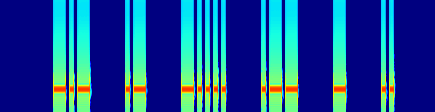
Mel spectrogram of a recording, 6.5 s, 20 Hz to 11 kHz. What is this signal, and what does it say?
Morse code, heard as a keyed tone, about 20 wpm, spaced as for 11 wpm, 700 Hz. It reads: KA6WTI
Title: USA Call Signs - 6 Characters - 3x Character Spacing - 20wpm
